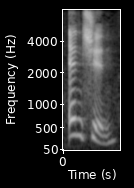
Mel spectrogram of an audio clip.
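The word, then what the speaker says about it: ENHYPEN: Enchin is what it's called. Enchin, which is weird because it rhymes with engine. Engine, which is the fandom name. But Enchin, not engine, Enchin, Chin.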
